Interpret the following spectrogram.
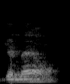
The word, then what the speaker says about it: Gamaliel: Yep, Gamaliel. I always just pronounce it Gamal. Yeah, Yeah, that's good. Gamaliel.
